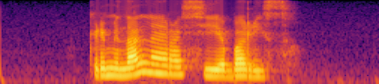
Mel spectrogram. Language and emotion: Russian, neutral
